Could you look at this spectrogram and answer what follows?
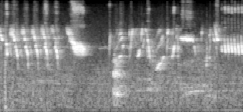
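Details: Goldfinch song in the Beni Messous 'les avocats' (zaboka) style from an old recording: rapid repeated chirps, a loud buzzy note, a short gap, then varied twittering ending in quick repeated trills.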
